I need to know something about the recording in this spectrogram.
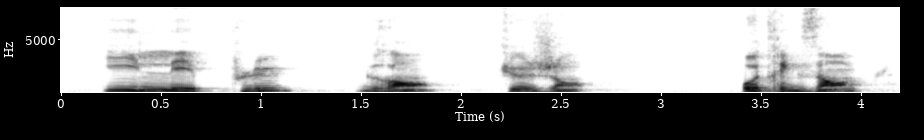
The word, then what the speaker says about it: plus: Donc on ne prononce pas le S. Il est plus grand que Jean.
